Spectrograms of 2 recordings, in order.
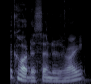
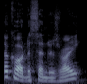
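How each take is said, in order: Both takes have the same delivery.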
